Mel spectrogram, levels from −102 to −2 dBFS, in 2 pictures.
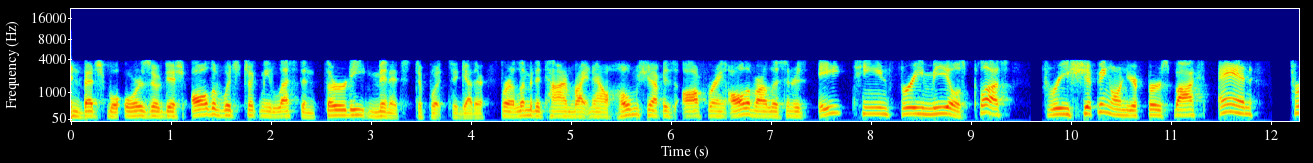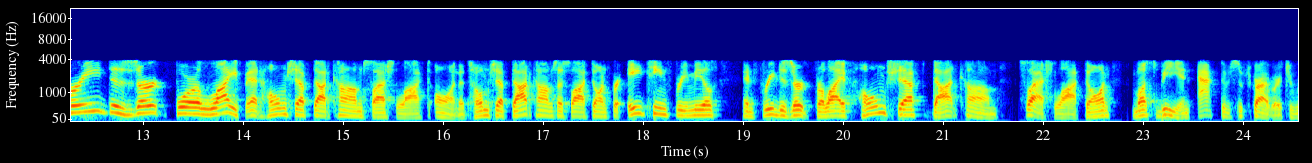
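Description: From 4.96 to 6.41 s, between "a limited" and "all of our listeners", there is an AMR rate drop. The speech turns buzzy and synthetic, which fits the narrowband codec falling from 12.2 to 5.9 kbps. There is no gap. It recurs from 20.94 s to the end.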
